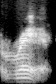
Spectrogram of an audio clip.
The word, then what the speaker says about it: read: Eh, del tercer grupo tenemos el verbo leer, read, que en pasado se escribe igual, pero se pronuncia read.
